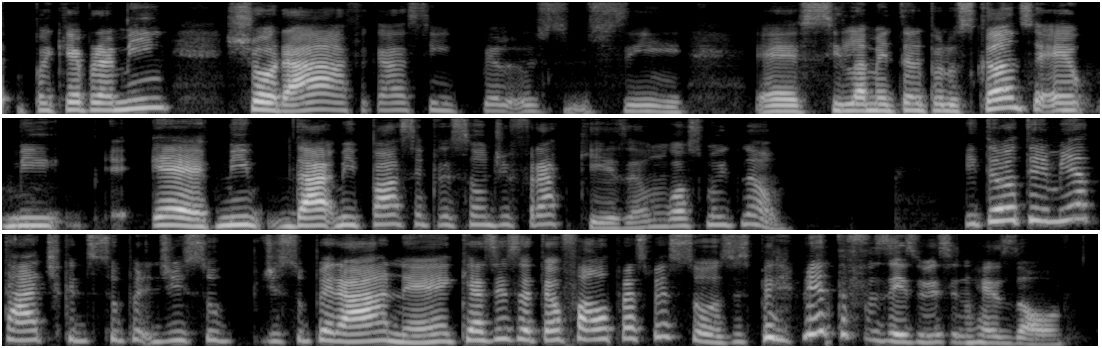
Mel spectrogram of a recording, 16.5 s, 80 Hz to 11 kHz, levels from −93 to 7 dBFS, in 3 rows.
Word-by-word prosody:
porque 205 Hz, +2 st, -1 dB
é -, -, +2 dB
para 205 Hz, -1 st, +2 dB
mim 260 Hz, +5 st, 0 dB, 0.3 s
chorar, 210 Hz, 0 st, +5 dB
ficar 205 Hz, 0 st, -11 dB
assim 200 Hz, -2 st, -14 dB
pelos 175 Hz, -3 st, -13 dB
se 160 Hz, -1 st, -10 dB, 0.3 s
eh 170 Hz, 0 st, +1 dB
se 165 Hz, +5 st, -6 dB
lamentando 190 Hz, 0 st, +1 dB
pelos 180 Hz, -2 st, -3 dB
cantos 260 Hz, +2 st, +4 dB
é 205 Hz, 0 st, 0 dB
me 220 Hz, +1 st, -1 dB, 0.4 s
é, 225 Hz, -4 st, +6 dB
me 235 Hz, +1 st, +2 dB
dá 220 Hz, +2 st, +6 dB
me 235 Hz, +1 st, -2 dB
passa 255 Hz, +3 st, -2 dB
a -, -, -11 dB
impressão 240 Hz, +1 st, -11 dB
de 245 Hz, -, -11 dB
fraqueza. 215 Hz, -, -8 dB
Eu 165 Hz, -, -12 dB
não 195 Hz, -, -12 dB
gosto 210 Hz, 0 st, -5 dB
muito, 240 Hz, -2 st, -9 dB
não. 230 Hz, -, -9 dB, 0.9 s
Então 305 Hz, +7 st, +1 dB
eu 370 Hz, -, +2 dB
tenho 370 Hz, -1 st, -2 dB
a -, -, -4 dB
minha 410 Hz, +4 st, -3 dB
tática 270 Hz, -3 st, -1 dB
de 235 Hz, -, -10 dB
super 270 Hz, 0 st, -10 dB
de 240 Hz, +4 st, -8 dB
su 240 Hz, 0 st, -11 dB
de 225 Hz, -1 st, -11 dB
superar, 230 Hz, 0 st, +4 dB
né, 205 Hz, +1 st, -1 dB
é -, -, -5 dB
que 270 Hz, -, -1 dB
às 255 Hz, -, +1 dB
vezes 295 Hz, 0 st, -4 dB
até 265 Hz, -1 st, 0 dB
eu 270 Hz, -, 0 dB
falo 290 Hz, +1 st, +2 dB
para 310 Hz, +1 st, -1 dB
as 295 Hz, -, -13 dB
pessoas 270 Hz, -, -5 dB
experimenta 340 Hz, -, 0 dB
fazer 250 Hz, -, -3 dB
isso, 205 Hz, 0 st, -8 dB
ver 200 Hz, +1 st, -8 dB
se 210 Hz, -, -13 dB
não 190 Hz, -, -9 dB
resolve 165 Hz, -6 st, -6 dB
225 Hz, 220 wpm, -25 LUFS, 200-260 Hz, 0.9 s, é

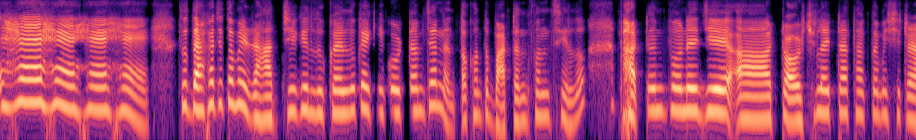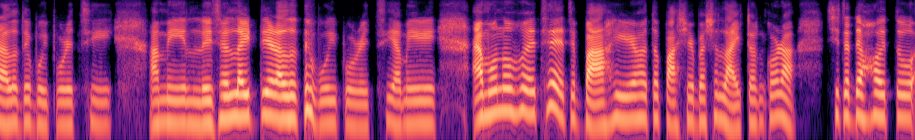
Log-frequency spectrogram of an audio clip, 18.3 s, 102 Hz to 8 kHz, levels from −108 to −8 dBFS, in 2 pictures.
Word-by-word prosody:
হ্যাঁ, 335 Hz, 0 st, +8 dB
হ্যাঁ, 305 Hz, -4 st, +5 dB
হ্যাঁ, 265 Hz, -1 st, +4 dB
হ্যাঁ। 235 Hz, -7 st, -1 dB, 0.4 s
তো -, -, -5 dB
দেখা 270 Hz, +3 st, +7 dB
যেত 315 Hz, -, -9 dB
আমি 310 Hz, -, +1 dB
রাত 200 Hz, -1 st, +1 dB
জেগে 250 Hz, +2 st, -3 dB
লুকায়, 235 Hz, 0 st, -1 dB
লুকায় 265 Hz, +2 st, -1 dB
কি 245 Hz, -, -9 dB
করতাম 250 Hz, +1 st, -2 dB
জানেন? 285 Hz, -, -2 dB
তখন 210 Hz, +4 st, -6 dB
তো -, -, -3 dB
বাটন 185 Hz, -1 st, -2 dB
ফোন 215 Hz, -1 st, -7 dB
ছিল। 190 Hz, -6 st, -8 dB, 0.5 s
বাটন 255 Hz, -1 st, +3 dB
ফোনে 260 Hz, 0 st, +3 dB, 0.2 s
যে -, -, +2 dB, 0.3 s
আ -, -, +2 dB, 0.4 s
টর্চ 185 Hz, -2 st, +3 dB
লাইটটা 240 Hz, 0 st, -1 dB
থাকতো 230 Hz, -1 st, -8 dB
আমি 230 Hz, -, -9 dB
সেটার 205 Hz, -4 st, -4 dB
আলো 170 Hz, +1 st, -1 dB
দিয়ে 180 Hz, -1 st, -6 dB
বই 165 Hz, -1 st, -6 dB
পড়েছি। 165 Hz, +1 st, -8 dB, 0.6 s
আমি 180 Hz, +1 st, -4 dB, 0.3 s
লেজার 175 Hz, +4 st, +1 dB
লাইট 215 Hz, 0 st, +6 dB
দিয়ের 225 Hz, -2 st, +5 dB
আলোতে 200 Hz, +4 st, +2 dB
বই 175 Hz, +1 st, -6 dB
পড়েছি। 155 Hz, 0 st, -9 dB
আমি 170 Hz, +1 st, -7 dB, 0.7 s
এমনও 240 Hz, +4 st, +2 dB
হয়েছে 240 Hz, +3 st, -1 dB, 0.2 s
যে 200 Hz, -, -6 dB
বাহিরে 195 Hz, +6 st, +4 dB
হয়তো 205 Hz, 0 st, -4 dB
পাশের 165 Hz, +3 st, -1 dB
বাসার 185 Hz, +3 st, -5 dB
লাইট 145 Hz, 0 st, -1 dB
অন 175 Hz, -, -11 dB
করা, 210 Hz, -1 st, 0 dB, 0.4 s
সেটাতে 220 Hz, -1 st, -1 dB
হয়তো 215 Hz, -1 st, -1 dB
215 Hz, 175 wpm, -23 LUFS, 185-250 Hz, 0.7 s, হ্যাঁ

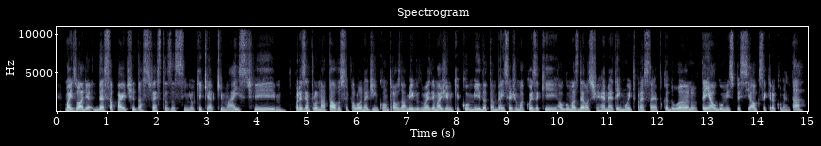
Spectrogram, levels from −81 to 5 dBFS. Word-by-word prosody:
Mas 115 Hz, +2 st, +5 dB
olha 130 Hz, -4 st, +5 dB
dessa 130 Hz, +5 st, +3 dB
parte 145 Hz, 0 st, +3 dB
das 130 Hz, 0 st, -4 dB
festas 120 Hz, 0 st, -3 dB
assim, 110 Hz, -3 st, -7 dB
o 100 Hz, -, -6 dB
que 130 Hz, -, -2 dB
que 145 Hz, +4 st, 0 dB
é -, -, +3 dB
a 140 Hz, -, -6 dB
que -, -, -1 dB
mais 130 Hz, +4 st, -3 dB
te 115 Hz, -7 st, -2 dB, 0.3 s
por 125 Hz, -, +4 dB
exemplo, 105 Hz, -2 st, +2 dB
o -, -, -3 dB
Natal, 100 Hz, +2 st, +4 dB
você 105 Hz, -2 st, -4 dB
falou, 105 Hz, -, +1 dB
né. 100 Hz, -1 st, -1 dB
De 105 Hz, +3 st, -3 dB
encontrar 100 Hz, -1 st, -3 dB
os 100 Hz, 0 st, -3 dB
amigos, 105 Hz, +3 st, +1 dB
mas 105 Hz, 0 st, +1 dB
eu 105 Hz, -, +2 dB
imagino 105 Hz, +1 st, +2 dB
que -, -, -6 dB
comida 110 Hz, -1 st, 0 dB
também 100 Hz, +2 st, -1 dB
seja 110 Hz, +1 st, -1 dB
uma 105 Hz, -1 st, -4 dB
coisa 105 Hz, +2 st, 0 dB
que 100 Hz, -2 st, -3 dB
algumas 105 Hz, 0 st, -1 dB
delas 105 Hz, 0 st, +3 dB
te -, -, +1 dB
remetem 100 Hz, -3 st, 0 dB
muito 100 Hz, +2 st, -3 dB
para 100 Hz, -, 0 dB
essa 100 Hz, 0 st, -3 dB
época 95 Hz, +2 st, -4 dB
do 95 Hz, +2 st, -2 dB
ano. 125 Hz, 0 st, +1 dB
Tem 135 Hz, +3 st, +5 dB
alguma 110 Hz, +1 st, 0 dB
em -, -, -2 dB
especial 100 Hz, -, -1 dB
que -, -, -9 dB
você -, -, -2 dB
queira -, -, -3 dB
comentar? 95 Hz, -2 st, -3 dB
105 Hz, 215 wpm, -24 LUFS, 100-120 Hz, 0.3 s, Mas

